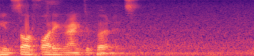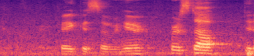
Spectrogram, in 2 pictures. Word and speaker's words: Dricus: They said Dricus, which is a lot closer than, well, to be honest, the American folk have been struggling to say my name. It's just because of the R.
